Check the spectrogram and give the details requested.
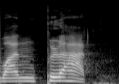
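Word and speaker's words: วันพฤหัสบดี: Most people don't say the full 7-syllable version because it's 7 syllables. Most of us just say ว ั น พ ฤ ห ั ส ว ั น พ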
